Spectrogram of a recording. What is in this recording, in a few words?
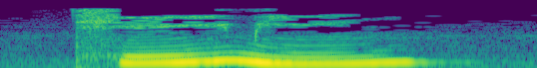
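"提名", Mandarin Chinese; hsk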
